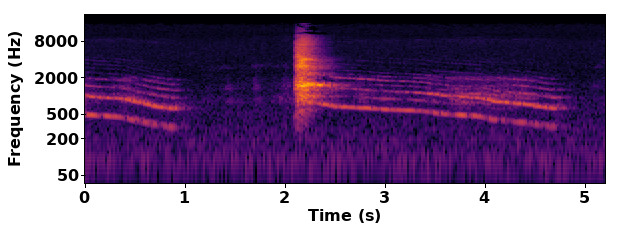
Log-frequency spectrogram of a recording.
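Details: Maltese puppy alone in the house, waiting for family to return. A falling wail fades out. After a brief gap, a sharp burst leads into another long, mournful howl that descends steadily for nearly three seconds.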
